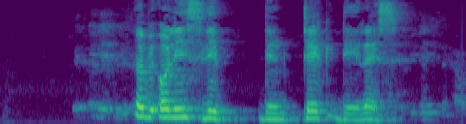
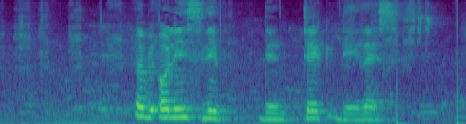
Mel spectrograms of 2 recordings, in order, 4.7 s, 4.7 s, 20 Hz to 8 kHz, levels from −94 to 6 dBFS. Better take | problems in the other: first | background sound (Scissors + Bird); 18 dB below the speech

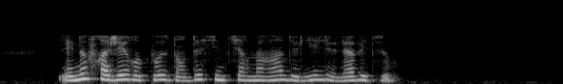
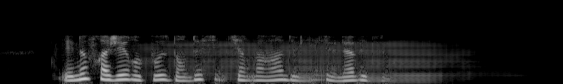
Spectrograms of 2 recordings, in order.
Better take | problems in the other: first | noise reduction (neural separator model SepFormer WHAM!)

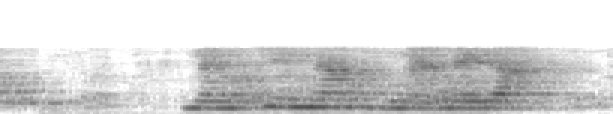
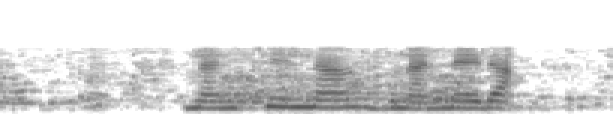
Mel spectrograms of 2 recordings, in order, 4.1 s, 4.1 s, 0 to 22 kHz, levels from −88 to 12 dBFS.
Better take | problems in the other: second | noise reduction (neural separator model SepFormer DNS4)

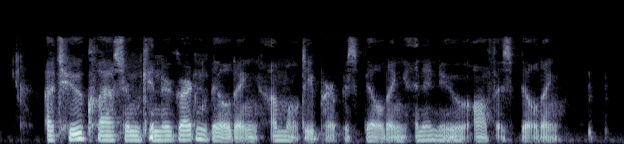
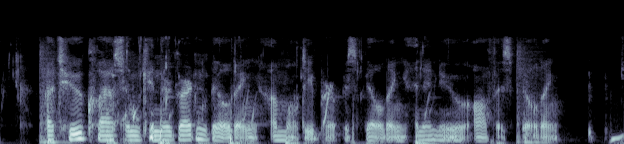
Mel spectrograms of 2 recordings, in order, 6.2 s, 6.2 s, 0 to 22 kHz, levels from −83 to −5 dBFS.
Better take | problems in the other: first | noise reduction (neural mask model RNNoise)

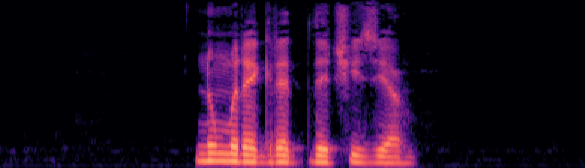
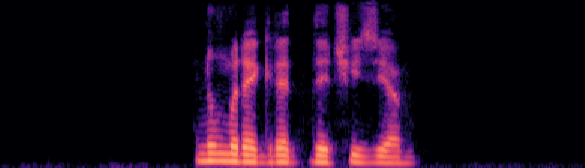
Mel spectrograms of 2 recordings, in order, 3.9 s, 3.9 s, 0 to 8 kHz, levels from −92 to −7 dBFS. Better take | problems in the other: first | noise reduction (neural mask model DeepFilterNet 3)

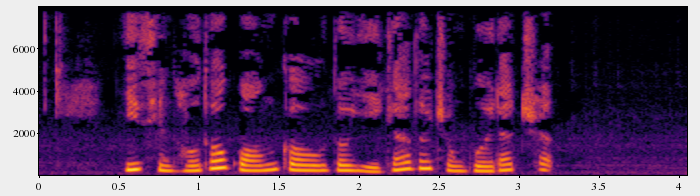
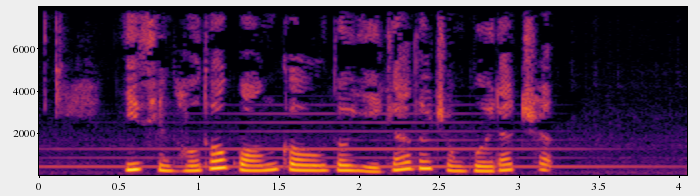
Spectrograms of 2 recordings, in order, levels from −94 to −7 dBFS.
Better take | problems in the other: first | background sound (Wind instrument, woodwind instrument); 20 dB below the speech

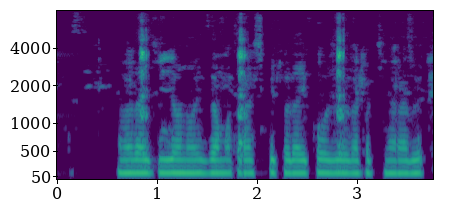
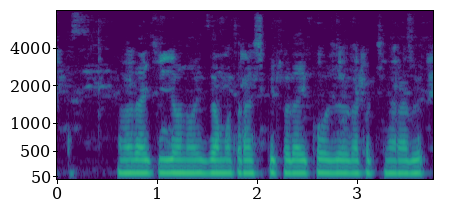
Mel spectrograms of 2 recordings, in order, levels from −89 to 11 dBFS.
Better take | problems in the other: second | noise reduction (classical method spectral subtraction)

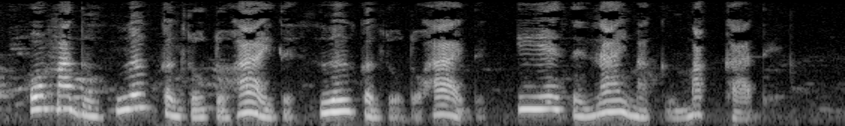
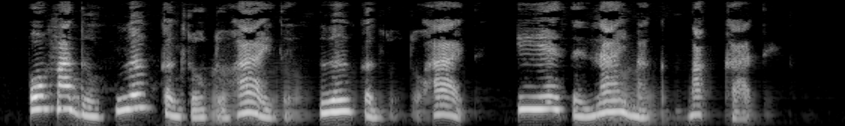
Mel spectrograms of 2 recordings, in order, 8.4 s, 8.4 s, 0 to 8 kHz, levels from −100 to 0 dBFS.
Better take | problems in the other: first | noise reduction (neural mask model DeepFilterNet 3)

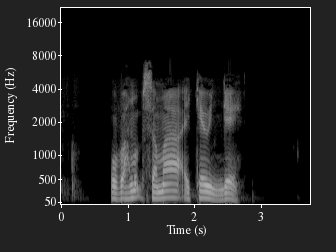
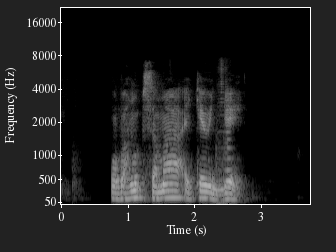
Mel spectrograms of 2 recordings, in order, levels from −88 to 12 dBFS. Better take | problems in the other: first | noise reduction (neural separator model SepFormer DNS4)

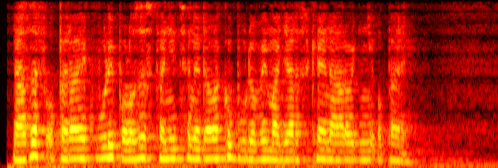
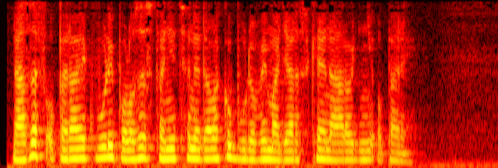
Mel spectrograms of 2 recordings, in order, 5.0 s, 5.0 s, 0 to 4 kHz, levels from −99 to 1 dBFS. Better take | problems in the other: second | room echo; dies away in 0.5 s

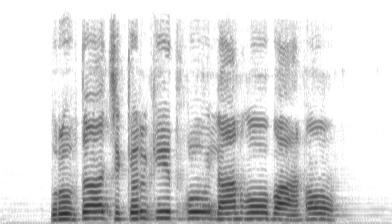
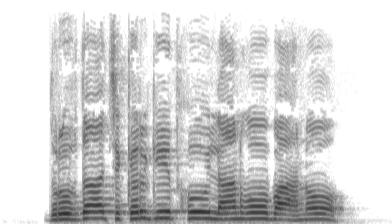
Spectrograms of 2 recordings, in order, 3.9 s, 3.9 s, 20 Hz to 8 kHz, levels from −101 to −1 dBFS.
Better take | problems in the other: second | noise reduction (neural mask model DeepFilterNet 3)

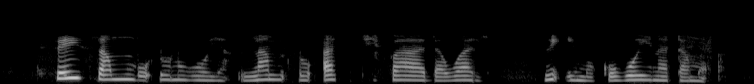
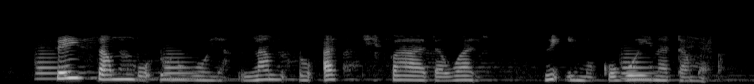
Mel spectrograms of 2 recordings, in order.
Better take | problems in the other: first | background sound (Brass instrument); 9 dB below the speech // room echo; dies away in 1.7 s

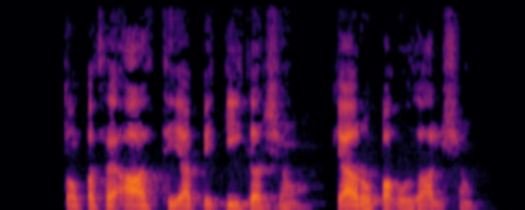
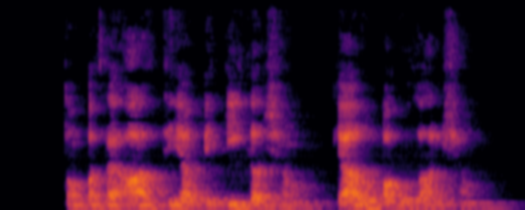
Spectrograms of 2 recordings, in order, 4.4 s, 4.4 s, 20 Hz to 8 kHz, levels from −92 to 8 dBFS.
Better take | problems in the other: first | room echo; dies away in 0.6 s

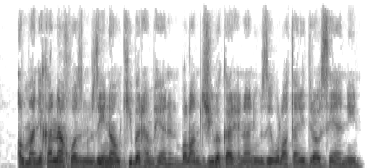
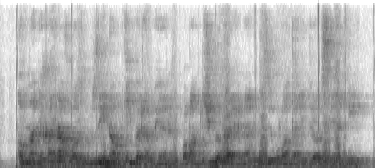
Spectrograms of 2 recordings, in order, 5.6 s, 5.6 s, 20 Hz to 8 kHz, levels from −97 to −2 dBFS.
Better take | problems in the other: first | background sound (Writing); 10 dB below the speech // room echo; dies away in 0.9 s

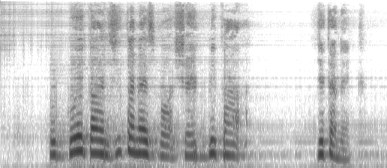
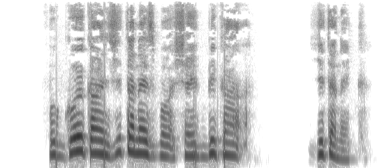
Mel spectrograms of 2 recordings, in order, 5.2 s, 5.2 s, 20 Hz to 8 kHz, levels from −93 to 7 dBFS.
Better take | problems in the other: second | noise reduction (neural separator model SepFormer DNS4)

